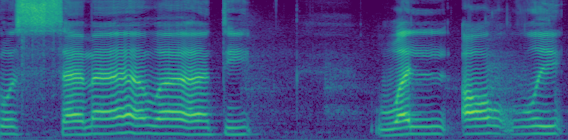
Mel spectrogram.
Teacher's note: میم پر کڑا زبر ہونے کی وجہ سے میم کو بھی ایک الف کی مقدار کھینچیں گے، اور واو پر بھی کڑا زبر ہونے کی وجہ سے واو کو ایک الف کی مقدار کھینچیں گے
